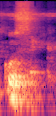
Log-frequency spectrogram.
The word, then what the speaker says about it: cosec: You know, pronounce it cosec.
